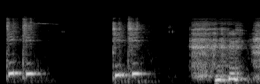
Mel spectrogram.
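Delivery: very high little "tit" squeaks; tiny high-pitched "chít" sounds; Vietnamese mouse squeak. Shown as a demonstration. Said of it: "in Vietnamese, they'll say".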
